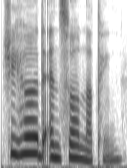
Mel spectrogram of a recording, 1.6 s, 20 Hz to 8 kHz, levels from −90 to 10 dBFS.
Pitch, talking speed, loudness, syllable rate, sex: 230 Hz, 190 wpm, -14 LUFS, 4.1 syllables/s, female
